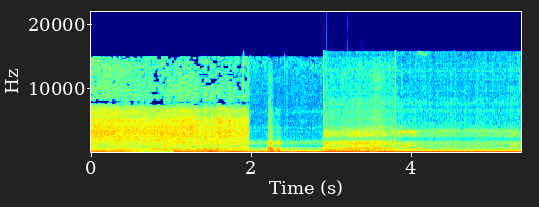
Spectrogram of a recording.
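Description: An engine roars loudly from inside a car, heard close up.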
